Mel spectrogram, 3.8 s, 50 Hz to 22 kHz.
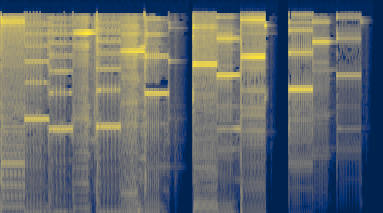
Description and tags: FuzzGroove 125bpm03 LoopCache AbstractPercussion
Abstract Percussion Loop made from field recorded found sounds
